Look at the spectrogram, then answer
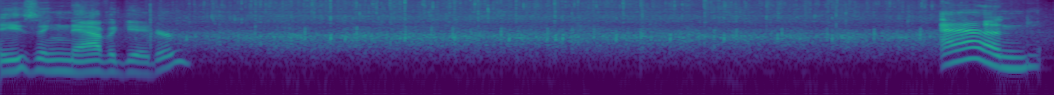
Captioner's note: audience applauds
